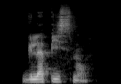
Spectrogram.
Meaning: yelp; squeaking
- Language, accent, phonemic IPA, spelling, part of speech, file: French, France, /ɡla.pis.mɑ̃/, glapissement, noun, LL-Q150 (fra)-glapissement.wav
